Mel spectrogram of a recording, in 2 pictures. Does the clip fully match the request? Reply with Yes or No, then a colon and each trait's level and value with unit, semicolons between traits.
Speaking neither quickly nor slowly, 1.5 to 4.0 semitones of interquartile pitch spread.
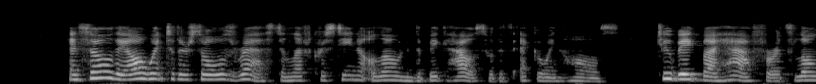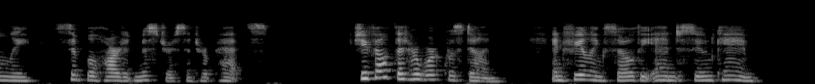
No: average, 175 wpm; average, 4.7 semitones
